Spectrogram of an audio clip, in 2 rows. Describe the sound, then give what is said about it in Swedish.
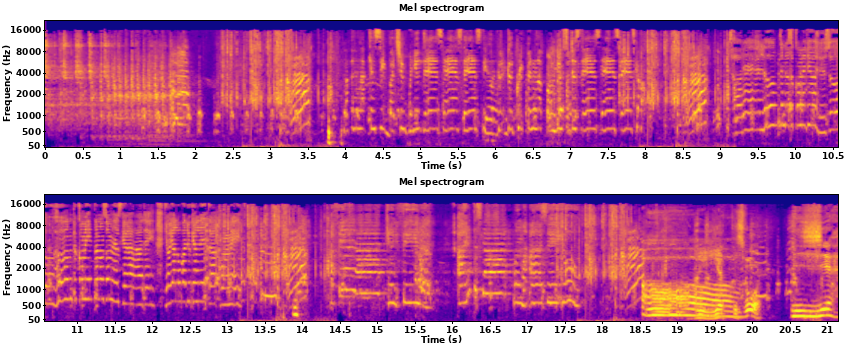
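A busy chorus of hens in a henhouse clucking and squawking, dense and continuous, with overlapping calls and occasional louder cackles rising over the flock. “Så att vi tar och öppnar hönsgården och så ser vi nu, gissar vi ägg nummer 1, 2 eller 3?”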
